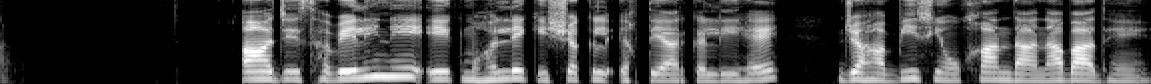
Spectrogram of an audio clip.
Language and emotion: Urdu, neutral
